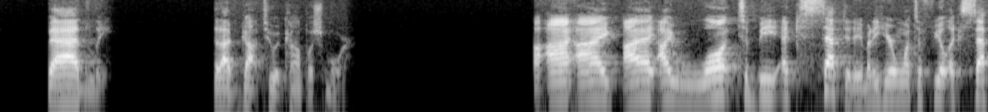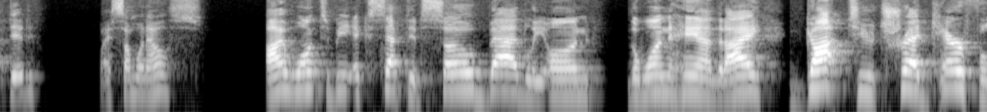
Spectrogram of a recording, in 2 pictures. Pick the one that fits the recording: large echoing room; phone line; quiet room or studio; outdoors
large echoing room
